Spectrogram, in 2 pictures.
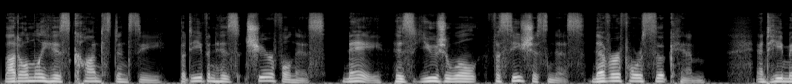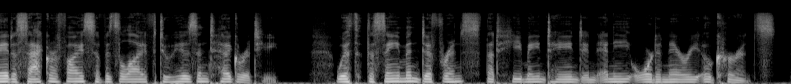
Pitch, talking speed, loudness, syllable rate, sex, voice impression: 125 Hz, 140 wpm, -20 LUFS, 4.8 syllables/s, male, masculine, adult-like, powerful, slightly bright, raspy, slightly cool, intellectual, sincere, calm, slightly wild, lively, slightly sharp, light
